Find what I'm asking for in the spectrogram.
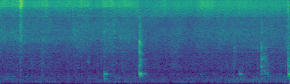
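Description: Sweet cabbage stir-fried in a pan gives a continuous soft sizzle, broken by a few short scrapes and knocks of the spatula as it is tossed, with no talking.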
